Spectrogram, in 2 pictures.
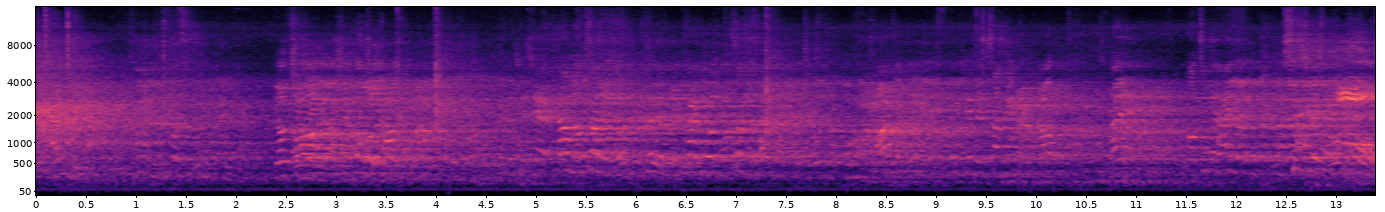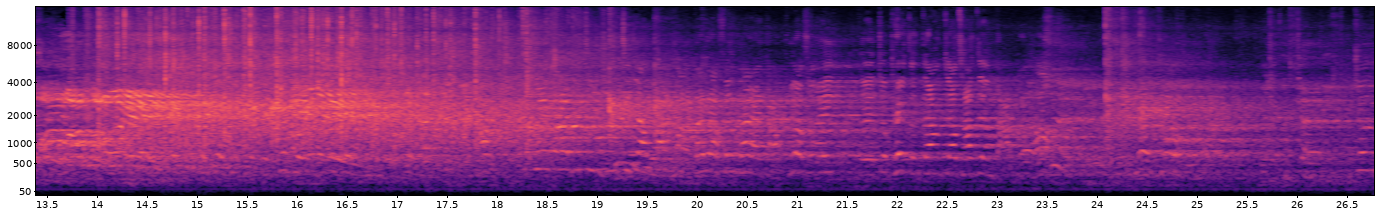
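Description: A crowd of people chatter in the background.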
